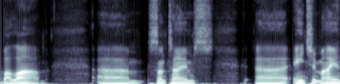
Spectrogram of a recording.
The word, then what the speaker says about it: Balam: We know that shield is pronounced Pakal, like we saw before, and jaguar is Balam.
